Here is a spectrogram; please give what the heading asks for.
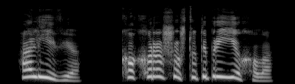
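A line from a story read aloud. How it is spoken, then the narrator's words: Exclamation. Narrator (Russian): воскликнула танцовщица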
